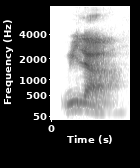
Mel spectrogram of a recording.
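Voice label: "vila", Malay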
